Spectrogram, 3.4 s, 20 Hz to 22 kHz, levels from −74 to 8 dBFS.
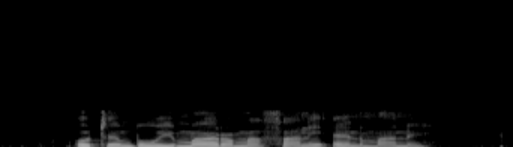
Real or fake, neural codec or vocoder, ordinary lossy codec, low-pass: fake; codec, 16 kHz, 2 kbps, X-Codec, WavLM features, trained on Multilingual LibriSpeech; none; 5.4 kHz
